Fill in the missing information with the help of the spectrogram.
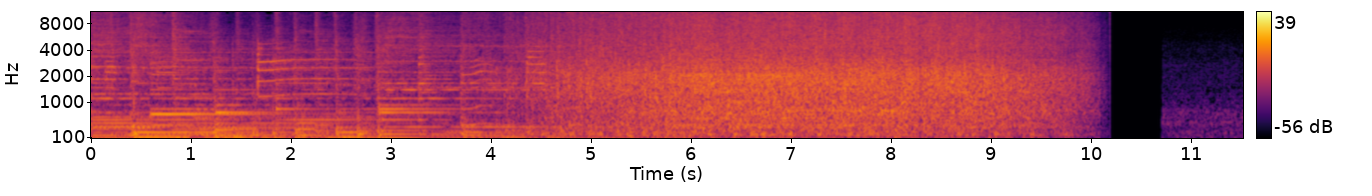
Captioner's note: cheers and applause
